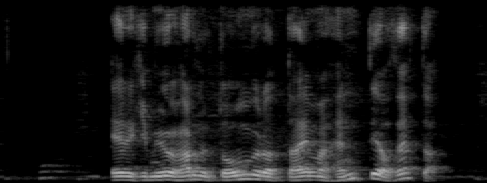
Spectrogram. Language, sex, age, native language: Icelandic, male, 50-59, Icelandic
